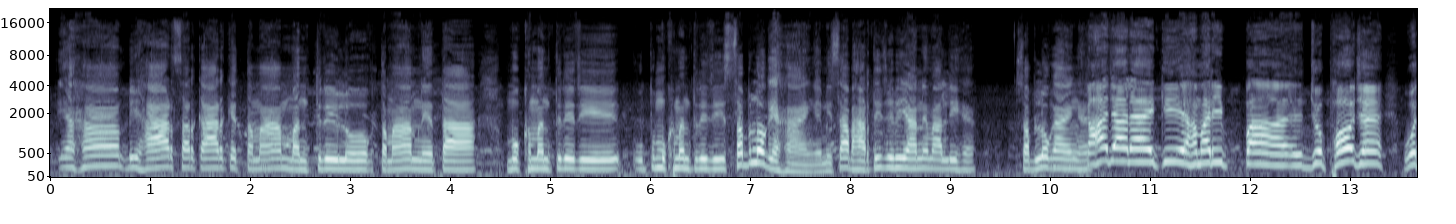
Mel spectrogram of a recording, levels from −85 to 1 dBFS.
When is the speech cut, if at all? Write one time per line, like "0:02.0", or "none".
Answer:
none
